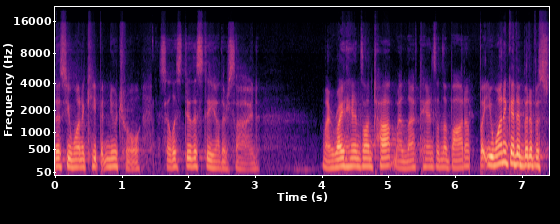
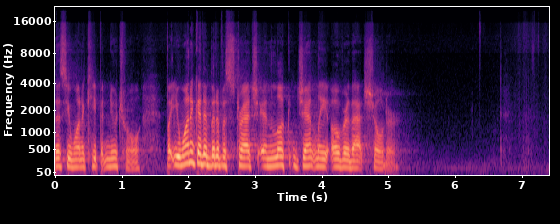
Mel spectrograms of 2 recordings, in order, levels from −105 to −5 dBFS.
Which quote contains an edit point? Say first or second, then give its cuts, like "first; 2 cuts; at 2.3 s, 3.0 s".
first; 2 cuts; at 1.4 s, 6.2 s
